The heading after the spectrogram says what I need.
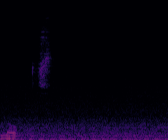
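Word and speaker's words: Łódź: LODZ. I think it's pronounced Lots.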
